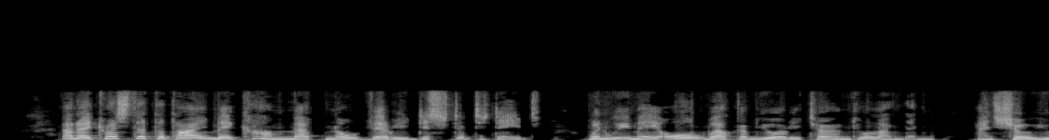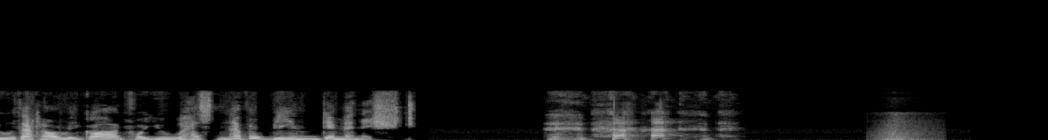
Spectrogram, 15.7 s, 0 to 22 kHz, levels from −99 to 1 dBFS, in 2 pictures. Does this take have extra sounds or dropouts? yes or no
yes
